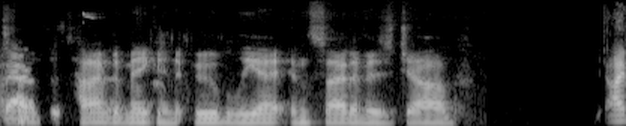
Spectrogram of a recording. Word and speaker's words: oubliette: Oblique? Oubliette.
